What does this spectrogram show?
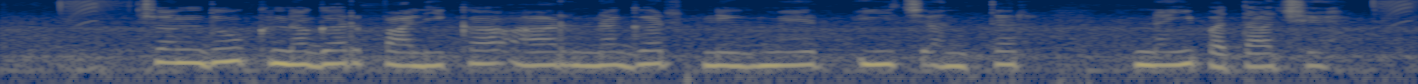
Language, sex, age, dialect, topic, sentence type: Magahi, female, 18-24, Northeastern/Surjapuri, banking, statement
